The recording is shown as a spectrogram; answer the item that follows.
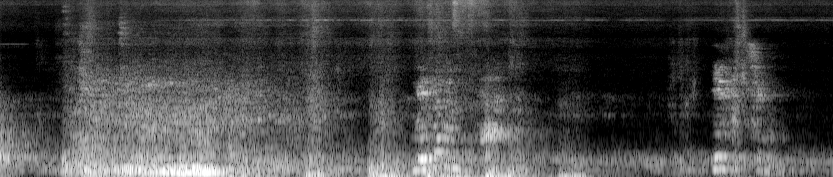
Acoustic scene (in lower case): elevator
